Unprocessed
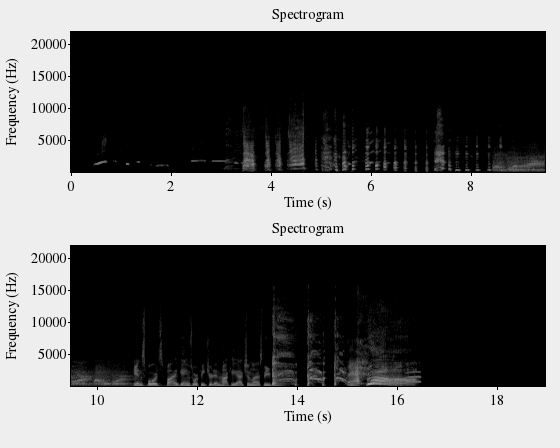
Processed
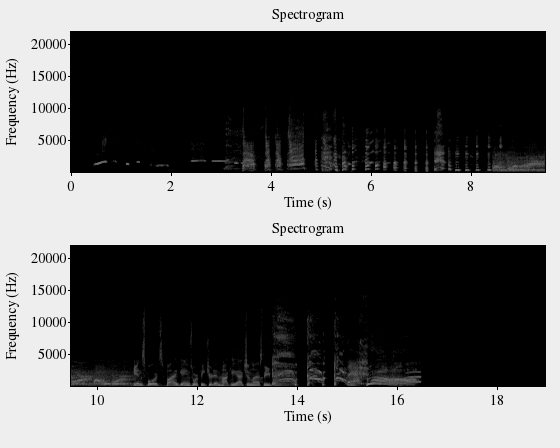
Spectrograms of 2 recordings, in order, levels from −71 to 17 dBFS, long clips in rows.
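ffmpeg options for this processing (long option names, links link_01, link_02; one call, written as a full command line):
ffmpeg -i in.wav -filter_complex "[0:a]asettb=1/sr,asplit=3[link_01][link_02][link_03];[link_01]atrim=end=11.734[link_04];[link_02]atrim=start=11.73:end=13.97,asetpts=PTS-STARTPTS,afade=type=in:duration=0.004:curve=qsin,afade=type=out:start_time=2.236:duration=0.004:curve=qsin,aecho=1:1:723:0.0708,atrim=end_sample=98784[link_05];[link_03]atrim=start=13.966[link_06];[link_04][link_05]acrossfade=duration=0.004:curve1=hsin:curve2=qsin[link_07];[link_07][link_06]acrossfade=duration=0.004:curve1=qsin:curve2=hsin,alimiter=limit=-23.5dB:level=0:latency=1:release=34,acompressor=threshold=-39dB:ratio=3,volume=2.5dB" out.wav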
